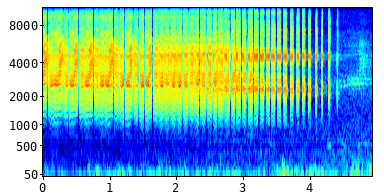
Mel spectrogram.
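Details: A cicada's mating call in India: loud, shrill buzzing that breaks into rapid pulses, which slow before stopping.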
